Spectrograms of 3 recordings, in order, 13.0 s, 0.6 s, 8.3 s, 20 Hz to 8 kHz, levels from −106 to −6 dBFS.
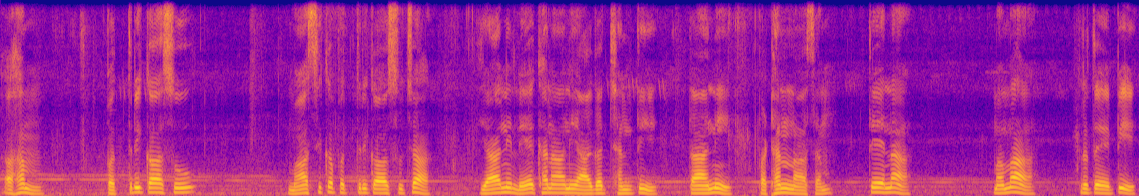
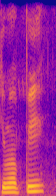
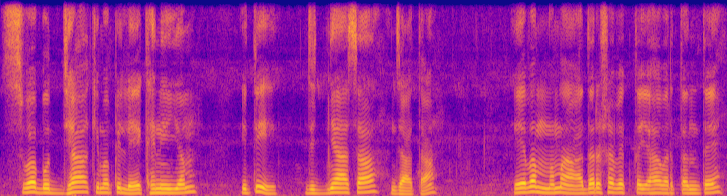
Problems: constant background noise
